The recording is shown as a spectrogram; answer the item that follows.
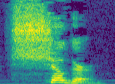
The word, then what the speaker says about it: sugar: What you may not know is that there are some words in English that are written with the letter S, but are pronounced with the SH sound. Words like sugar and sure.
